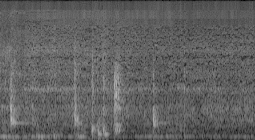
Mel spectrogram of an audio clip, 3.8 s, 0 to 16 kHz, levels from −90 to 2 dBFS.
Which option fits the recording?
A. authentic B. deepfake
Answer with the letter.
B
